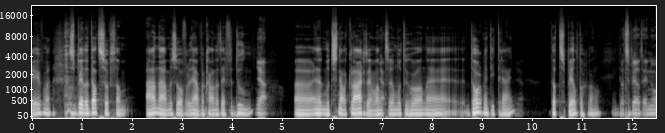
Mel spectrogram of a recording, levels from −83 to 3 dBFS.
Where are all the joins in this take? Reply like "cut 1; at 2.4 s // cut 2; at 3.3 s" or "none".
none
